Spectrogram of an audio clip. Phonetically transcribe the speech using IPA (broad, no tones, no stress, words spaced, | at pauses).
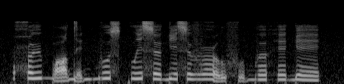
ħʉ bɑ̰dḛɡ bus kʷi søɠisʉvʕṵ fṵbɵhe ɠe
